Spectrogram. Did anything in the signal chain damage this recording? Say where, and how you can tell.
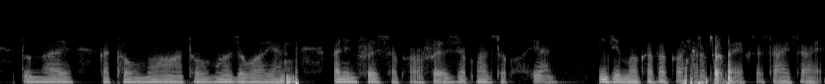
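Yes. At the codec stage, GSM full-rate coding, consistent with 13 kbps, modelled the speech with sparse pulse excitation and cut everything above 4 kHz, leaving a buzzy, gravelly roughness throughout.

In the network stage, GSM bit errors corrupted the decoder's filter, pitch and gain values at 2.75–2.99 s and 6.82–7.33 s, so the speech squawks, pops and gargles, worse in the second burst.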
